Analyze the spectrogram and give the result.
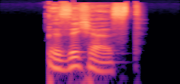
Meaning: second-person singular present of besichern
- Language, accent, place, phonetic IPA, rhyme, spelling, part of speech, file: German, Germany, Berlin, [bəˈzɪçɐst], -ɪçɐst, besicherst, verb, De-besicherst.ogg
